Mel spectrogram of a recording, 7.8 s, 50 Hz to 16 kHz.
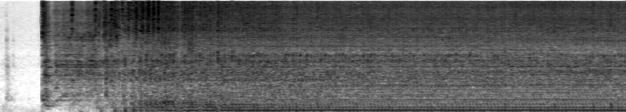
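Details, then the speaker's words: Wheel Horse B115 lawn tractor, Briggs and Stratton single-cylinder, first start after winter storage with the kill wire disconnected; fires right up after a short crank into a steady, even idle, no misses. Confirms a faulty kill switch relay was grounding the kill wire. "okay that verifies that the uh the kill wire is the problem and I need to uh look into that relay because somehow that relay is uh grounding the green wire which is in turn grounding the kill wire"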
